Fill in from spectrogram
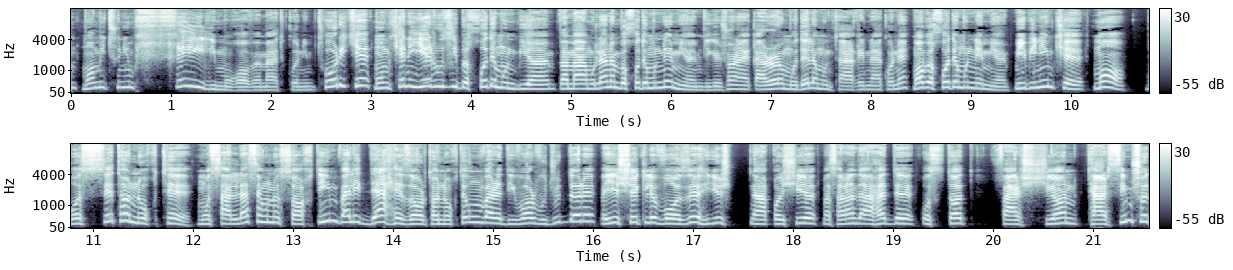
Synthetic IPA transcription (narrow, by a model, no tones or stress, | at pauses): nmɒːmiːt̪ʰuniːmxe̞jliːmoɣɒːve̞mæt̪ʰkʰo̞niːmt̪ʰoɾiːcʰe̞momcʰe̞neje̞ɾuːziːbexo̞d̪e̞munbijɒjmvæmæʔmuːlænæmbe̞xo̞d̪e̞munːe̞mijɒːjimd̪iɡet͡ʃʰonæɡæɡæɾɒːɾemo̞d̪e̞le̞munt̪ʰæɣiːɾnæko̞ne̞mɒːbe̞xo̞d̪e̞munːe̞mijɒːjmːiːbiːniːmcʰe̞mɒː | bɒːse̞t̪ʰɒːnoɢt̪ʰe̞mosælːæse̞muːnosɒːxt̪iːmvæliːd̪æɦe̞zɒːɾt̪ʰɒːnoqt̪ʰe̞unvæɾed̪iːvɒːɾvo̞d͡ʒuːd̪̚ːɒːɾe̞væjeʃe̞cle̞vɒːze̞hje | næɡɢːɒːʃie̞mæsælænd̪æɾɦæd̪ːe̞ost̪ɒːd̪̥̚ | fæɾʃt͡ʃijɒːnt̪ʰæɾsiːmʃo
